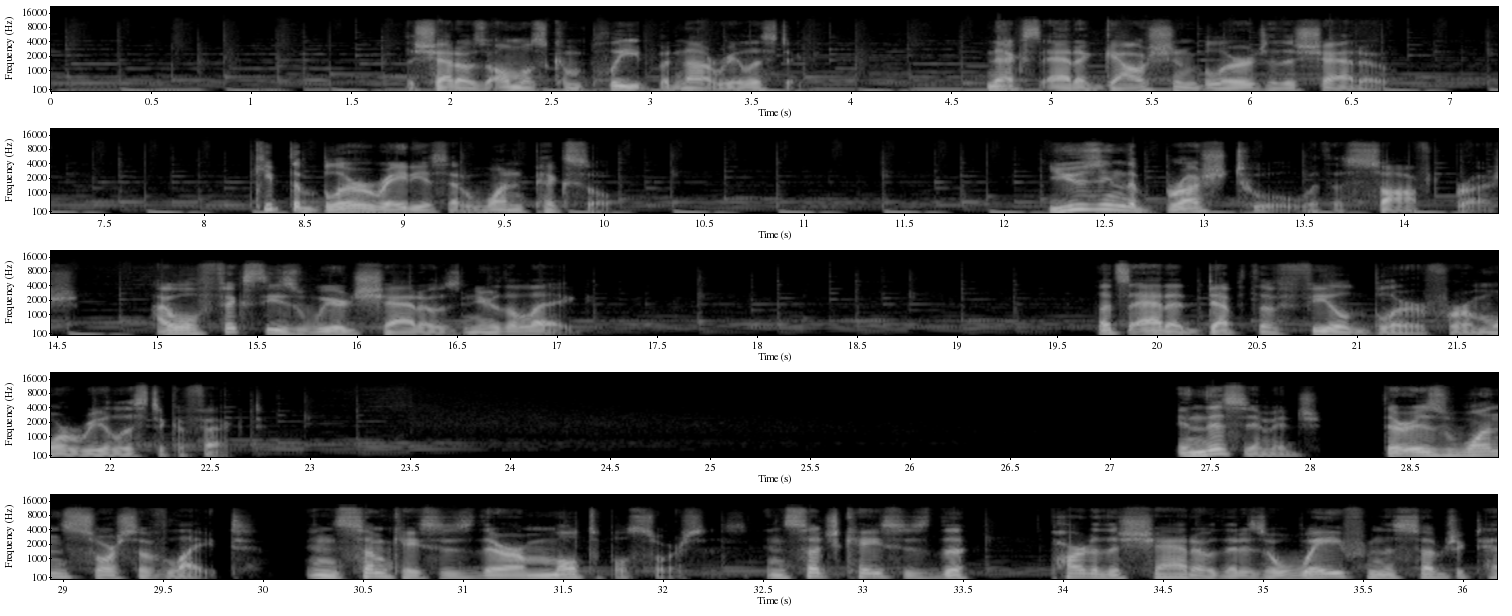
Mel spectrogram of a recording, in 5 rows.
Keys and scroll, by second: 0.6-1.3 typing, 9.2 1, 9.5 Return, 11.1 1, 11.4 Return, 12.5-14.7 typing, 17.8 e, 18.6 ctrl+z, 26.2-27.0 typing.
